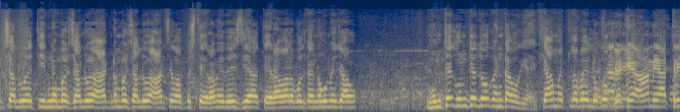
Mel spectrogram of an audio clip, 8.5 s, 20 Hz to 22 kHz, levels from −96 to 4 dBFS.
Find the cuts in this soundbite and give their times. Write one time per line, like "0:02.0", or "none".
none

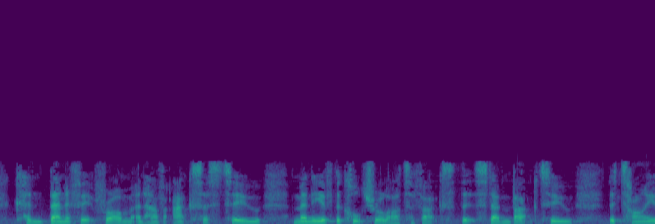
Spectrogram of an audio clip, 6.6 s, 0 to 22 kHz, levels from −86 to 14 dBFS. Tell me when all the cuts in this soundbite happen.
none

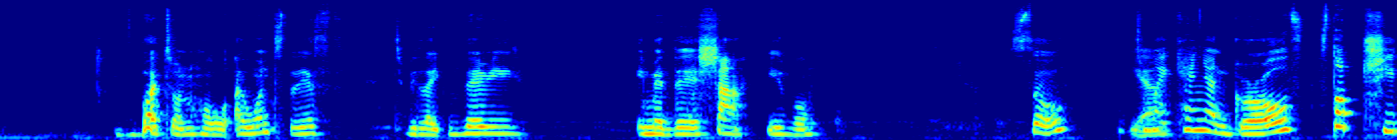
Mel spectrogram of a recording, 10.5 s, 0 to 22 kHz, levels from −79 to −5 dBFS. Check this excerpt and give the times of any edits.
0:08.8

